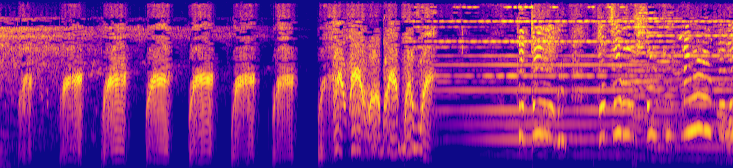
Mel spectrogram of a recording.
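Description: A quick run of about eight evenly spaced, loud duck quacks, then a brief jumble of louder quacking giving way to sustained, ringing electronic tones.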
